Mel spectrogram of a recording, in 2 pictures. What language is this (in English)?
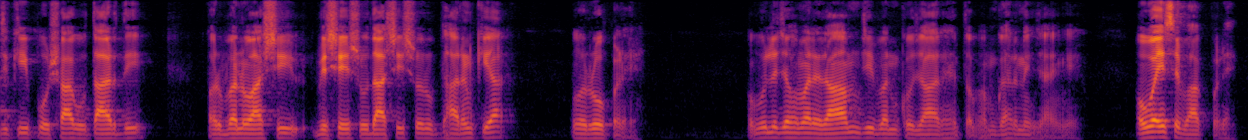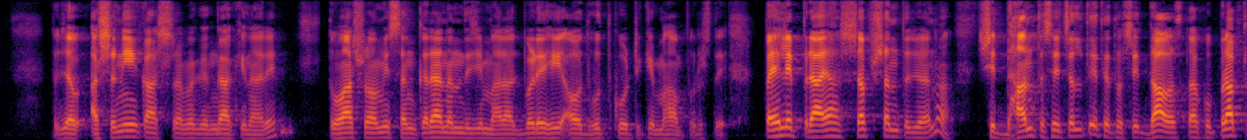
Hindi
